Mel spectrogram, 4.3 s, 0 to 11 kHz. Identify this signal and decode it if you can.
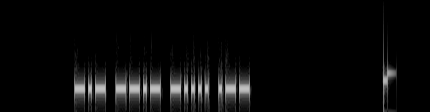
Morse code, heard as a keyed tone, about 36 wpm, 700 Hz. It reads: KQ6W
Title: USA Call Signs - 4 Characters - 4x Character Spacing - 35wpm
